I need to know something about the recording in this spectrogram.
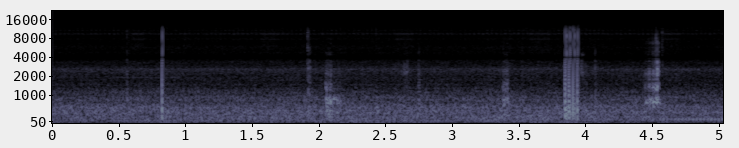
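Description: Tyres rumble along a road.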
